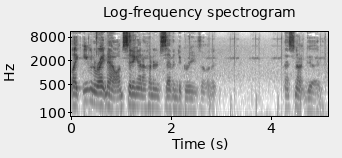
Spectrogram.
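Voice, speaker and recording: A man's medium-pitched voice at a moderate pace, with ordinary pitch variation, long, frequent pauses, big swings in loudness and audible room echo. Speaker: let's play gamer. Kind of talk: casual gameplay commentary.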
